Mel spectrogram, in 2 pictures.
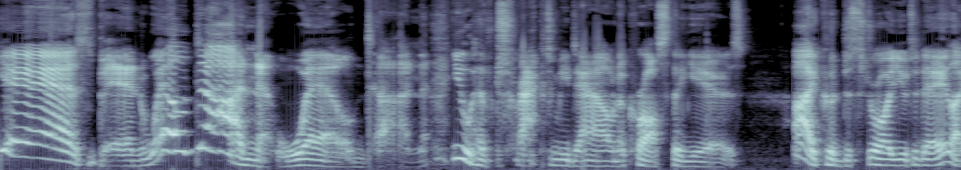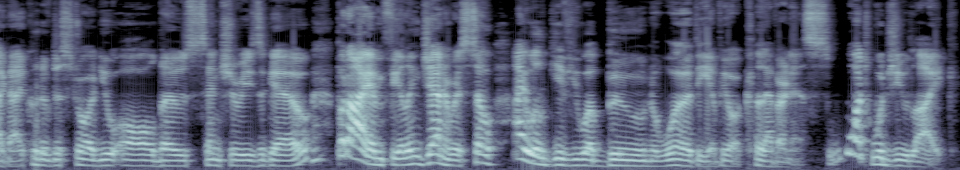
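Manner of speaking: mock gloating cyborg villain cackle, swooping pitch. A narrator voices a cyborg who has been tracked down by ben; cackling. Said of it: "he cackles and says".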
